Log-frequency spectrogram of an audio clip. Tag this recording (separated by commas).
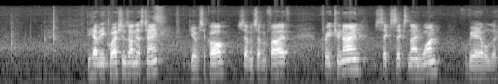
Speech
